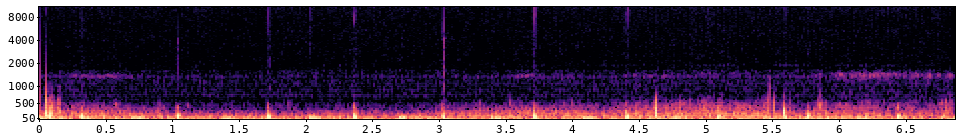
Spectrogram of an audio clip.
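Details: A 35-year-old male's heartbeat recorded at the mitral area after weight training: steady, low thumping at about 88 beats a minute over a soft hum.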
